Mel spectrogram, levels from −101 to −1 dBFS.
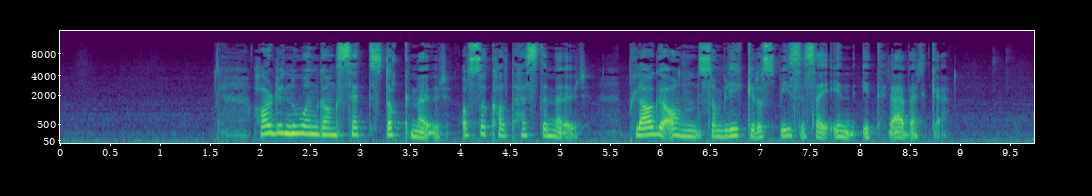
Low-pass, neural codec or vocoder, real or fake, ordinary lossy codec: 14.4 kHz; none; real; MP3, 48 kbps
